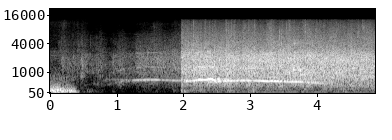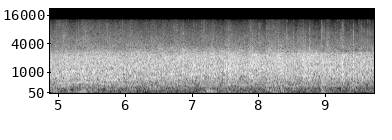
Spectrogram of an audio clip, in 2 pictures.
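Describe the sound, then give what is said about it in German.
An audience breaks into loud, sustained applause welcoming a speaker to the stage for a talk after a brief quieter moment, the dense clapping continuing steadily for several seconds with a faint whistle-like tone rising briefly early on. “Einen großen Applaus für Linus.”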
